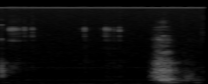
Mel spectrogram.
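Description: A few faint, short clicks, then a brief vocal sound from a man near the end.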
